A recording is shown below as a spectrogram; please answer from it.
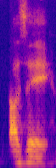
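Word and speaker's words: Noah Sarenren Bazee: It's Noah Sakum Baze. Yeah, Baze. Which Derek Ray did perfectly, along with Jeffrey Habaleo. It's not, it's got the French sound to that name.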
